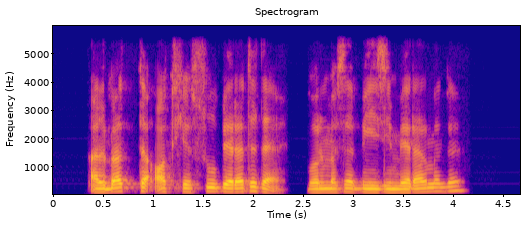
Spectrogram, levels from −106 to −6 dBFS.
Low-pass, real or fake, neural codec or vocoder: 5.4 kHz; fake; codec, 16 kHz, 16 kbps, FunCodec, trained on Chinese and English, 50 frames a second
